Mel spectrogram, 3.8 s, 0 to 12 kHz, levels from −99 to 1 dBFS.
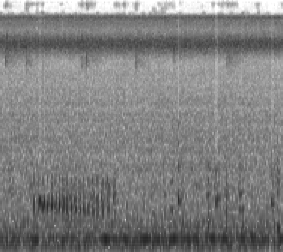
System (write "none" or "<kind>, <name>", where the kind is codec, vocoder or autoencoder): vocoder, BigVGAN v2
